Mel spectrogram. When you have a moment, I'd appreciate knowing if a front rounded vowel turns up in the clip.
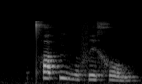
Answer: no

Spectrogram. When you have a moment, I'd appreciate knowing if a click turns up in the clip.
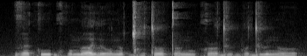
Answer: yes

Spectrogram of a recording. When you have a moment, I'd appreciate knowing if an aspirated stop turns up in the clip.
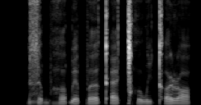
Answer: yes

